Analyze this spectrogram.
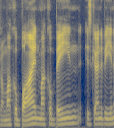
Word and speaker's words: Biehn: actually got some casting news today that Michael pronouncing on Michael bind Michael Biehn is going to be in it I don't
